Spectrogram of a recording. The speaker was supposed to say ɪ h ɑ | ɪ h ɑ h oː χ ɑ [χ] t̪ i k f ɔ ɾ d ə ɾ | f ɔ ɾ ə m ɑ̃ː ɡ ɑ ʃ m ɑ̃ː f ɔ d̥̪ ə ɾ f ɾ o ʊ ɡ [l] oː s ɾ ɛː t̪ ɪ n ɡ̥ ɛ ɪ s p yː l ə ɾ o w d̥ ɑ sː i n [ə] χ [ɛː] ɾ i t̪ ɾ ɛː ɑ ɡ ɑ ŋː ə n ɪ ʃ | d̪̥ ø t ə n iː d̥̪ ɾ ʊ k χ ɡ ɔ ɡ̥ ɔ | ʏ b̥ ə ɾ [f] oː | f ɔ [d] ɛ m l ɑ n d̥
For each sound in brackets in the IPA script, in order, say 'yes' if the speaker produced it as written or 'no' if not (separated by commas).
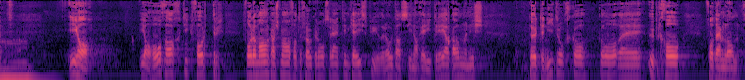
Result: yes, no, no, no, no, yes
